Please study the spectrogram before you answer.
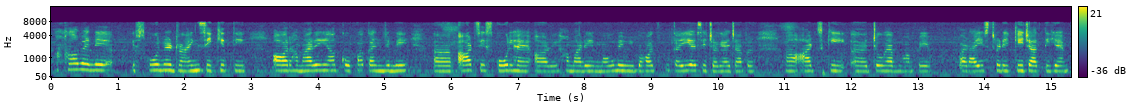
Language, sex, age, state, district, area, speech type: Urdu, female, 18-30, Uttar Pradesh, Mau, urban, spontaneous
